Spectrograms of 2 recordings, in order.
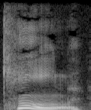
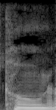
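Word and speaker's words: Koehn: He said, it's pronounced Kane. It's K-O-E-H-N, and I thought it was Cone or Cohen or something like that. But he said it's pronounced Kane, and nobody gets it right.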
